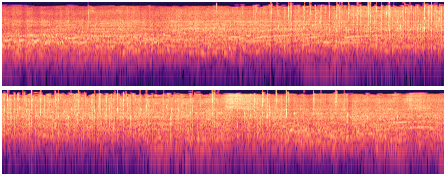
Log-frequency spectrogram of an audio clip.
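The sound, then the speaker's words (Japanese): An audience in Nagoya cheers and applauds continuously, a dense wash of clapping mixed with shouts and whoops that stays loud and steady for the whole stretch, with no single voice standing out. “よくまあこんな私たちにこんなそんな声援をね。”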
